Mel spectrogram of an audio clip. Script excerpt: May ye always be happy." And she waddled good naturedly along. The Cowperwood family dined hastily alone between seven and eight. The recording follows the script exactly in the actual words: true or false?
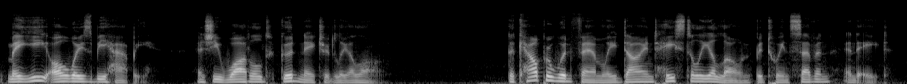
true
